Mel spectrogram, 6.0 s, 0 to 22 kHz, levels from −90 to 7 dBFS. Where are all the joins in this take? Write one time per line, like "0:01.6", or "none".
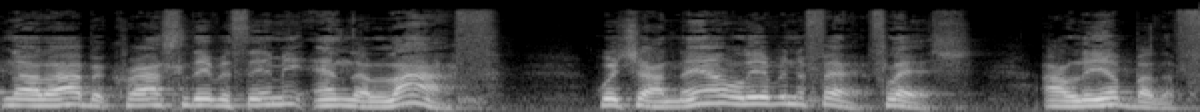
none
